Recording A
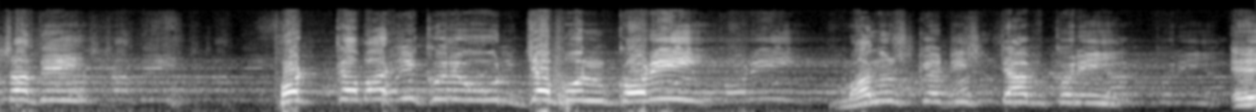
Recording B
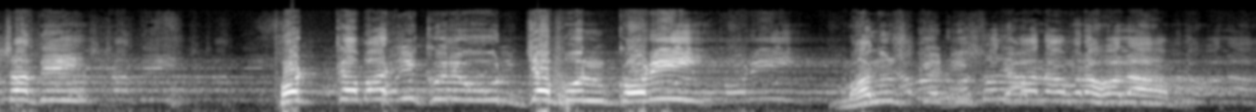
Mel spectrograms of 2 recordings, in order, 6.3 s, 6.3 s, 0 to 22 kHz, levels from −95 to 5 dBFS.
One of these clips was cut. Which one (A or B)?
B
